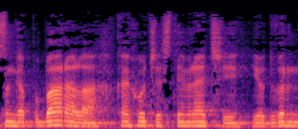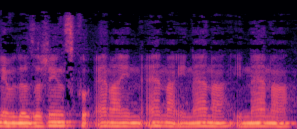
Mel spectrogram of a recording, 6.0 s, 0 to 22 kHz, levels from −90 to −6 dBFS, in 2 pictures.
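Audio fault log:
Throughout, generation loss: the speech sounds swirly, hollow and smeared, with a watery, metallic shimmer and consonant onsets blurred soft. Nothing is present above 15.3 kHz. This is more degraded than a single MP3 pass at 64 kbit/s would leave, which points to repeated decoding and re-encoding, likely something like fifteen generations. Each pass quantises on a shifted frame grid, so the noise and the spectral holes pile up.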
